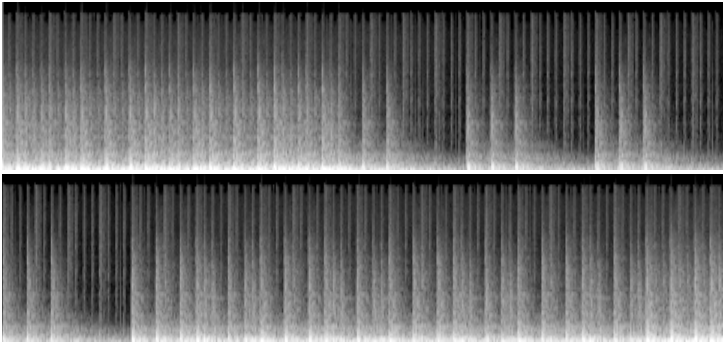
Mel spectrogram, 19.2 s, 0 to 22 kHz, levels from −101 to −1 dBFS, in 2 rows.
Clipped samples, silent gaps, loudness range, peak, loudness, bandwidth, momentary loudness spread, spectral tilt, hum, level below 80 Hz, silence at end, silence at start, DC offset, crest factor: 1%; none; 10 LU; 0 dBFS; -14 LUFS; 4.8 kHz; 16 LU; -9 dB/octave; none; -12 dBFS; 0 s; 0 s; 7%; 10 dB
